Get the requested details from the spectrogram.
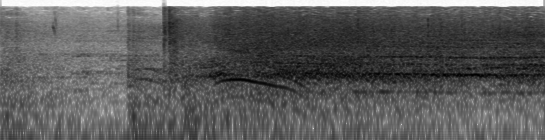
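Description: A man splashes into water.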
